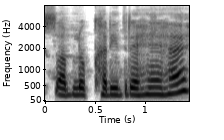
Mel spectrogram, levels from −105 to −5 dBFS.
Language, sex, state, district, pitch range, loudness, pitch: Hindi, female, Bihar, Jahanabad, 210-225 Hz, -14 LUFS, 215 Hz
